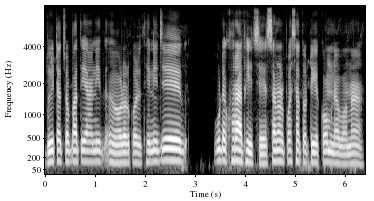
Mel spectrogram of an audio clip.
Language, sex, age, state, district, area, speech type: Odia, male, 18-30, Odisha, Kalahandi, rural, spontaneous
